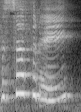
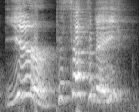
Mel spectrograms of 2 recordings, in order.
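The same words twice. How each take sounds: First: Higher, drawn-out genteel call; well-to-do shopper calling. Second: High, loud coarse holler; rough parent yelling. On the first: Parent calls child in Waitrose, slow genteel call. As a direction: call the child slowly in an upmarket supermarket. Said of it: "one end of the spectrum or the other". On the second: Parent yells for child in a supermarket, coarse shout. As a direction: holler it like the other end of the spectrum. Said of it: "the other end". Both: Acted.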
